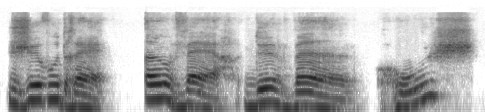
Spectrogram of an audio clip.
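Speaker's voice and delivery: slow, deliberate French sentence; slow teacher demo. Shown as a demonstration. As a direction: spell it out slowly for students. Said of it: "teacher models phrase".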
